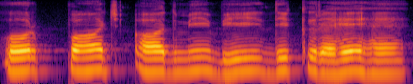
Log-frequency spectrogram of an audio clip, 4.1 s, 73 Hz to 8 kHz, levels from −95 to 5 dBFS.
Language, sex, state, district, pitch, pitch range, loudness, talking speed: Hindi, male, Uttar Pradesh, Saharanpur, 155 Hz, 145-160 Hz, -16 LUFS, 100 wpm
